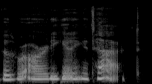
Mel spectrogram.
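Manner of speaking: high-pitched, imitated tearful protest; retold crying. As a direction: mildly mimic someone upset and crying. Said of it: "he started crying too".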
